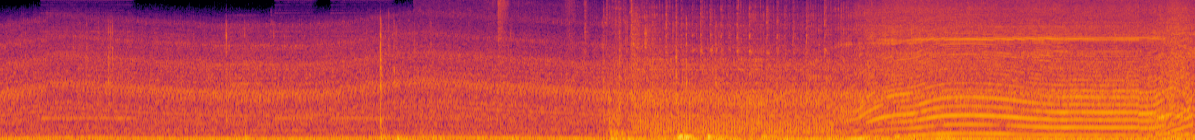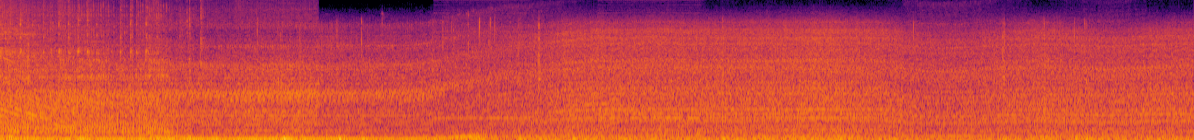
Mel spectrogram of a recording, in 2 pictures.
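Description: A heavy machine engine hums steadily.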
